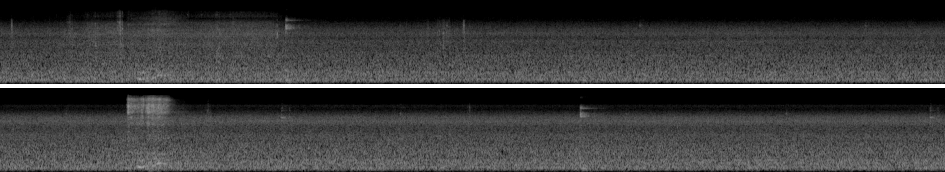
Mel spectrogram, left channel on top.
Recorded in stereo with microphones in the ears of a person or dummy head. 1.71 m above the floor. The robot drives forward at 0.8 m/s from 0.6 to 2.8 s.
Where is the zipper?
55° right (ahead or behind), 0.8 m; by 2.0 s 30° right (ahead or behind), 1.3 m.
